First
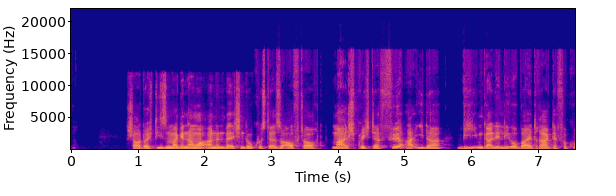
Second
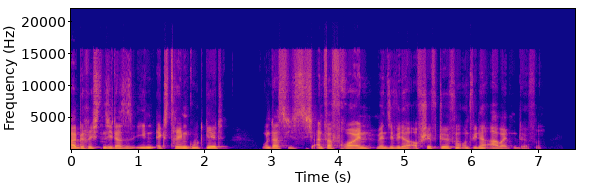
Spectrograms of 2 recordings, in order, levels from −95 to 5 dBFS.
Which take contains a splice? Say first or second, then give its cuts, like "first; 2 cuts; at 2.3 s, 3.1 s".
first; 1 cut; at 3.8 s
